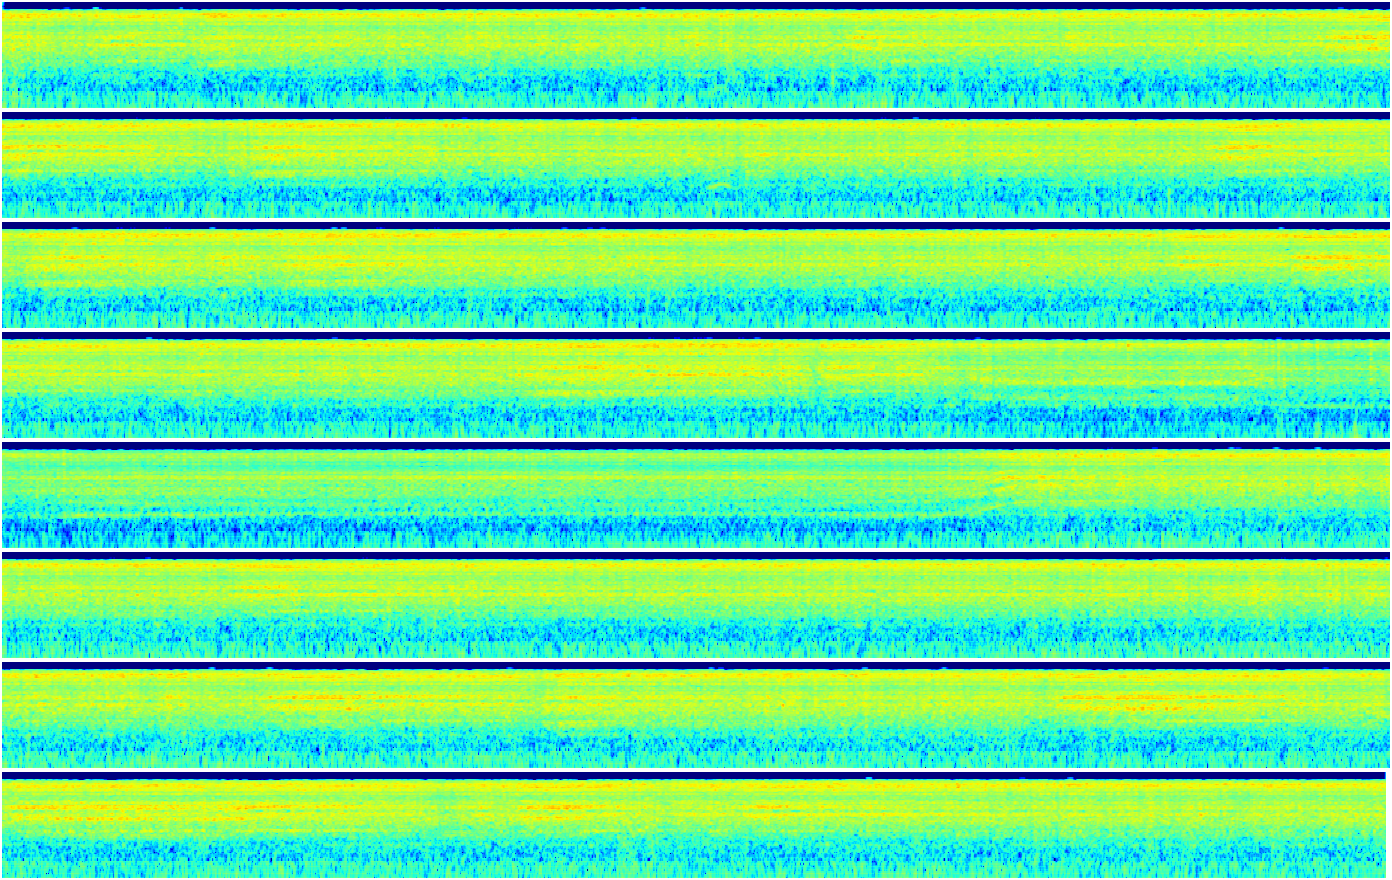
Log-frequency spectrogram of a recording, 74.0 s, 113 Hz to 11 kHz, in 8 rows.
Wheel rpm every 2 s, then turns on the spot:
230, 230, 230, 230, 230, 230, 230, 230, 230, 220, 230, 230, 230, 230, 230, 230, 230, 180, 120, 110, 110, 140, 230, 230, 230, 230, 240, 230, 230, 230, 230, 220, 220, 220, 220, 230, 230.
none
